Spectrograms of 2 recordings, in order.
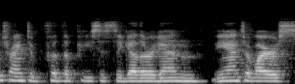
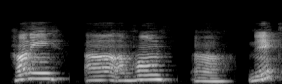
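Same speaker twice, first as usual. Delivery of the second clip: put-on, higher-pitched woman's voice; 5 semitones higher than usual. Narrating a scene, voicing a woman who comes home, in a woman's voice. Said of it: "you hear a woman's voice saying".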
